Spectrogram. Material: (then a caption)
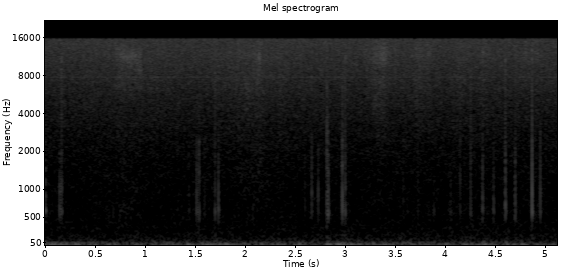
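Silicone. Long acrylic nails tap gently on a flat pink silicone nail art mat lying on a table. Soft, quick, muted clicks come in small clusters over a steady low rumble, each tap dying away almost at once.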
